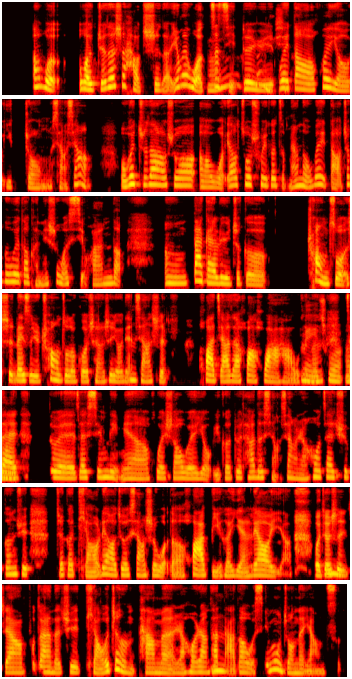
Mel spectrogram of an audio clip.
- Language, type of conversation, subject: Chinese, podcast, 你会把烹饪当成一种创作吗？
- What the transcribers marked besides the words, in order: tapping; other background noise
